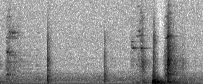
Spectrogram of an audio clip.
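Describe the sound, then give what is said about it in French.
An apartment door is opened and shut as a man leaves the apartment: a couple of soft latch clicks, then a louder thump and rattle as it closes near the end, with no voices. “Et il sort de l'appartement.”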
